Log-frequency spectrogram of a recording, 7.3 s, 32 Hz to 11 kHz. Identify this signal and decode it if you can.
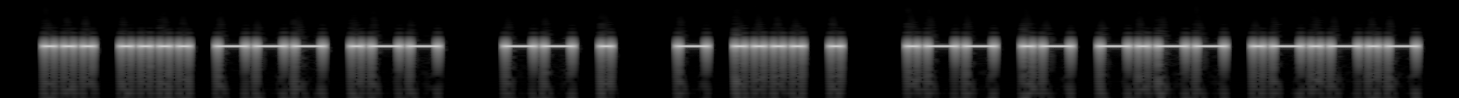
Morse code, heard as a keyed tone, about 25 wpm, 700 Hz. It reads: SHOW ME THE WAY.
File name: practice / 25wpm / Sentences with 2-Word Phrases - 25wpm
